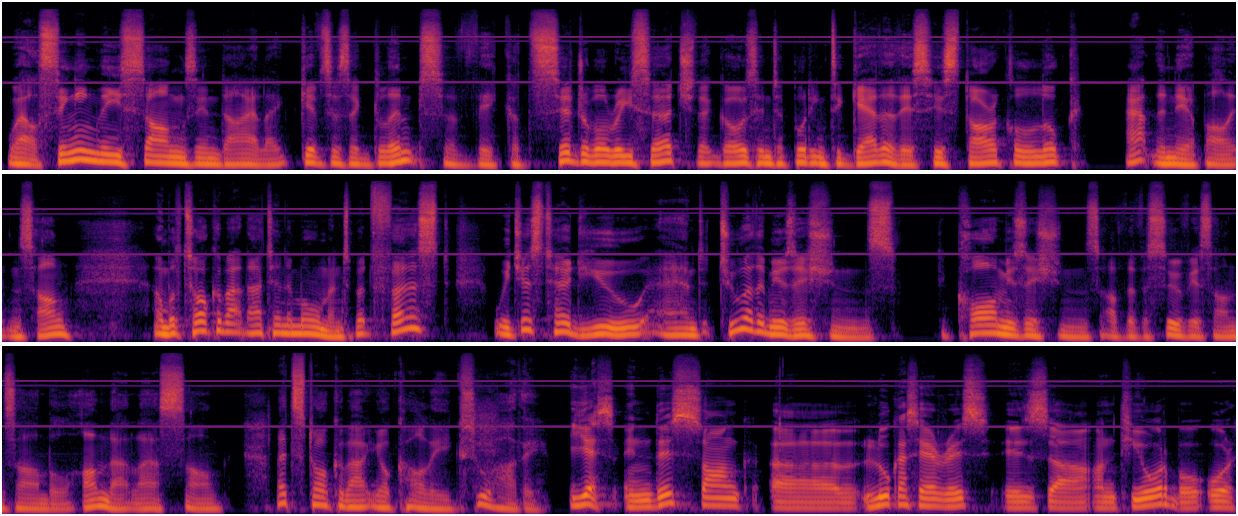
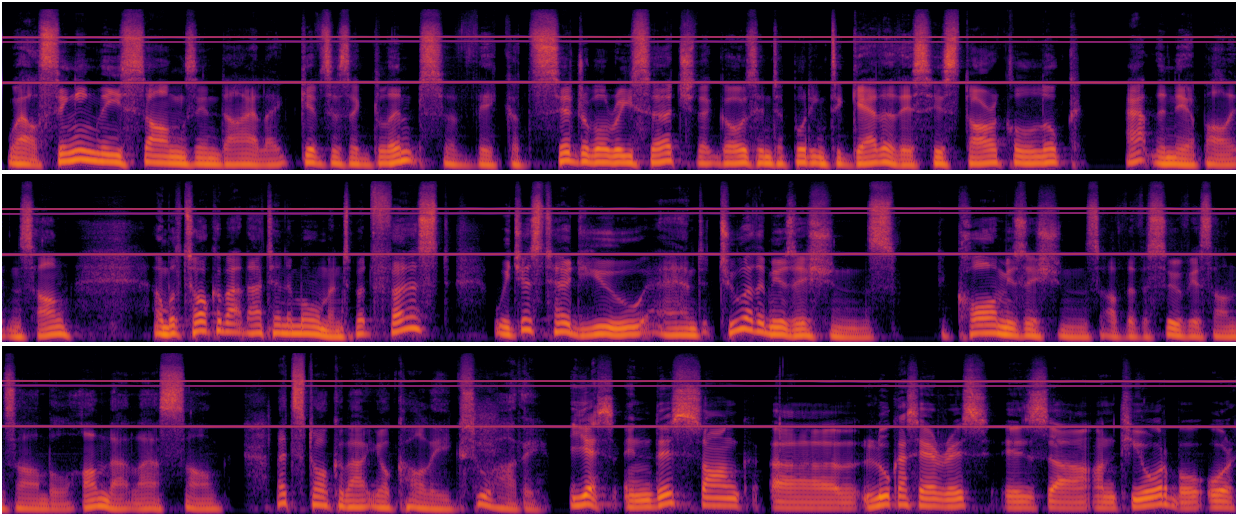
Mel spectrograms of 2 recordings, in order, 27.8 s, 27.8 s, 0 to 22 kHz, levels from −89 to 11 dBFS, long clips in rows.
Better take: first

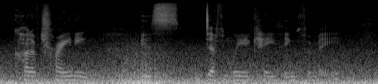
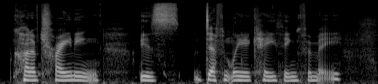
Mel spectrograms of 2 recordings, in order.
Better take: second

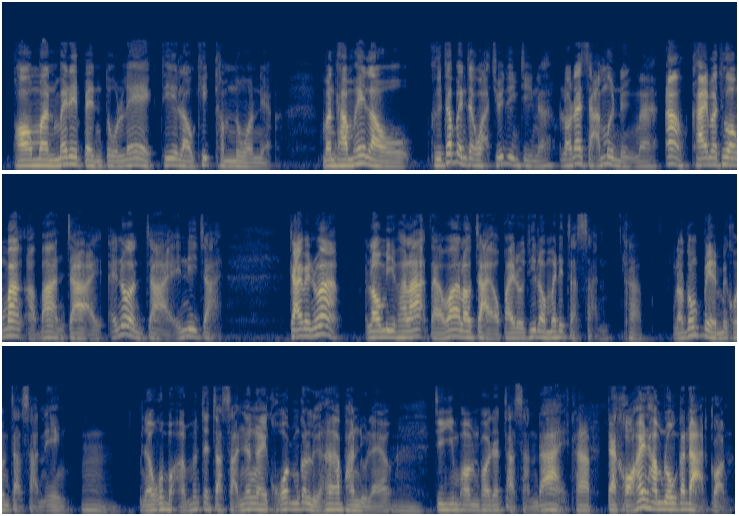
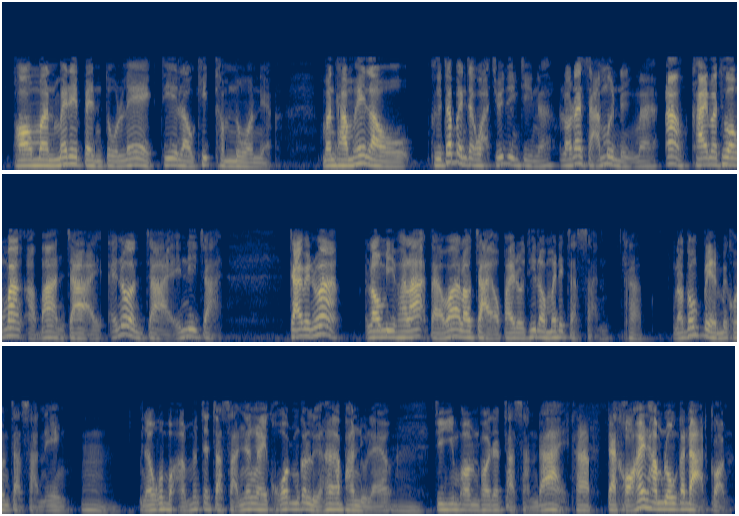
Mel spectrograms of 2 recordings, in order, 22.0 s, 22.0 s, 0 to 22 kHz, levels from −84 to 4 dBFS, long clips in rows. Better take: first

